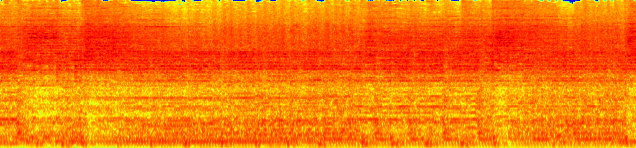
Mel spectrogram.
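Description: Live heavy rock band playing loud and steady: distorted electric guitars, bass and a drum kit, with no vocals in this passage.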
